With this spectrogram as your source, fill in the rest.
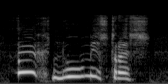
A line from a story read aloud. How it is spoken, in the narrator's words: said, nervously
